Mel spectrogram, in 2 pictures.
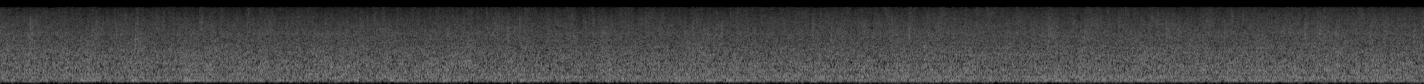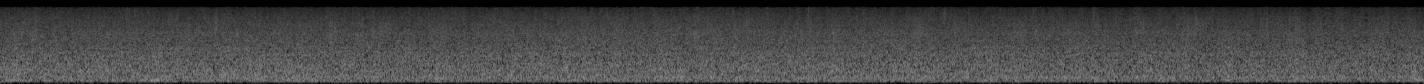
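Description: Heavy rain pouring down steadily: a dense, even hiss that neither builds nor eases.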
